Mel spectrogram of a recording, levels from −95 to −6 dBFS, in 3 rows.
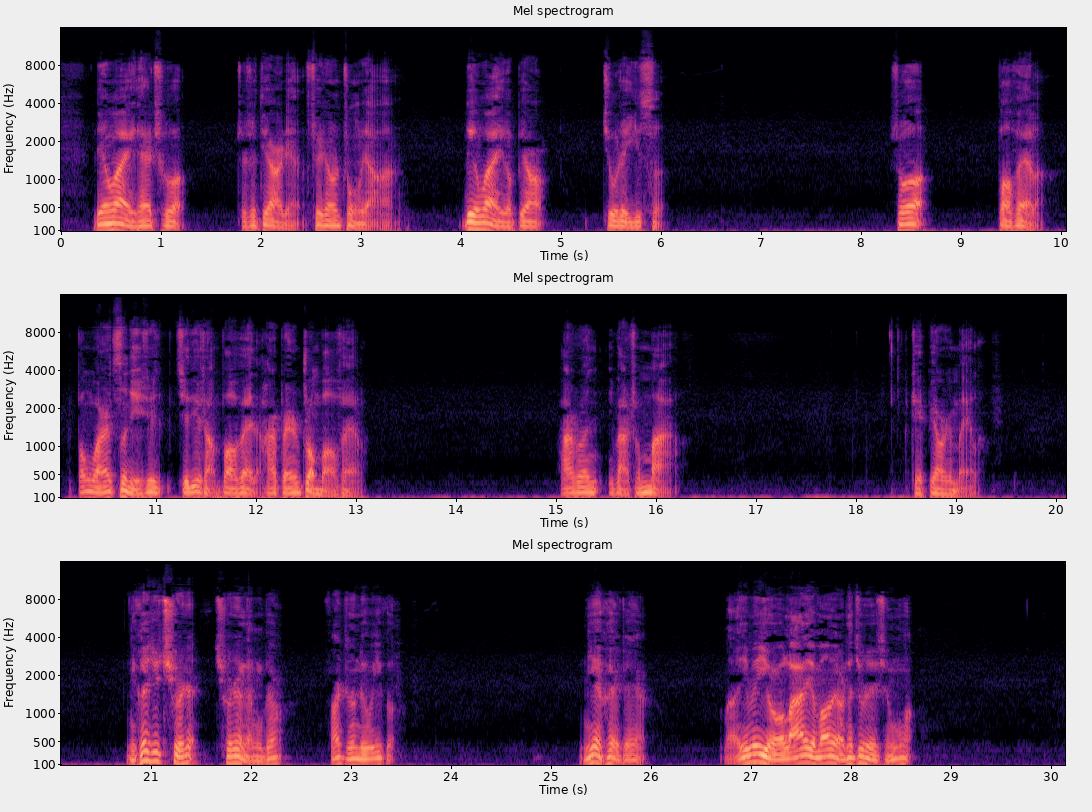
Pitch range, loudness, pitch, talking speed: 75-90 Hz, -29 LUFS, 80 Hz, 195 characters per minute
